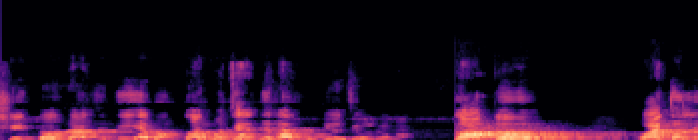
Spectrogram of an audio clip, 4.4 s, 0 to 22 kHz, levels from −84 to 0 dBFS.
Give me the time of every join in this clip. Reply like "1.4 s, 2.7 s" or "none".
2.9 s

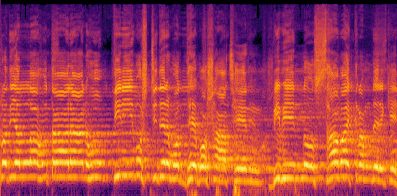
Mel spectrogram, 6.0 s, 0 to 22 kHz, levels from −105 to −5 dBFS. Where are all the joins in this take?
1.6 s, 4.0 s

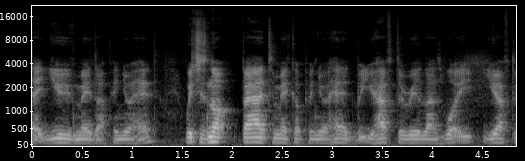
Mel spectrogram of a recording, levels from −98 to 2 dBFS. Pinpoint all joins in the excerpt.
none

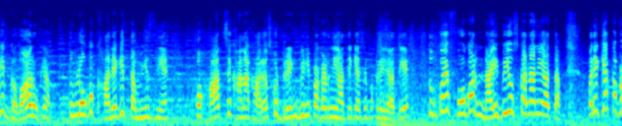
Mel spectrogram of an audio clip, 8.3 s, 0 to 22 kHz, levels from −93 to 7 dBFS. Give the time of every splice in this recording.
5.6 s

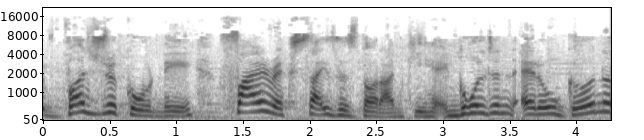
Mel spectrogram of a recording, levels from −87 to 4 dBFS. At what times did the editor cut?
3.0 s

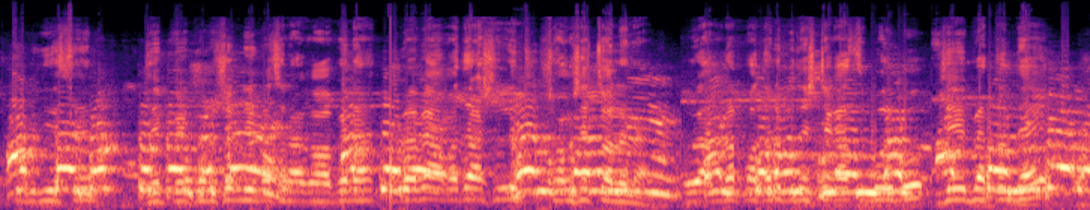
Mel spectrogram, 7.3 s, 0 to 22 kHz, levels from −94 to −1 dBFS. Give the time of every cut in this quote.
2.6 s, 4.5 s, 6.2 s

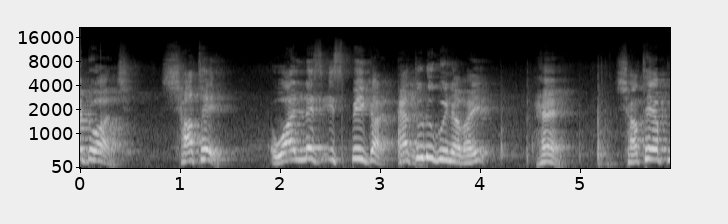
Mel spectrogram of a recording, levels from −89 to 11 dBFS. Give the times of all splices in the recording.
none

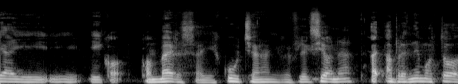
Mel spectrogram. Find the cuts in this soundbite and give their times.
3.6 s

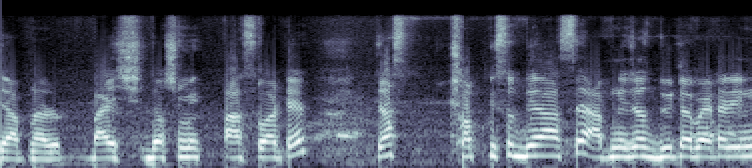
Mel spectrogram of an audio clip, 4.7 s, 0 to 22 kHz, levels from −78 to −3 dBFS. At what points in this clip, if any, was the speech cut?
none

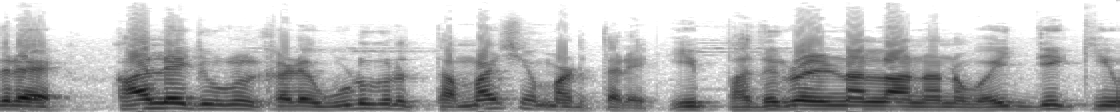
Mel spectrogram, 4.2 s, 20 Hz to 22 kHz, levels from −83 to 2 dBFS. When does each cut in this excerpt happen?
2.5 s

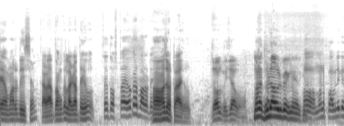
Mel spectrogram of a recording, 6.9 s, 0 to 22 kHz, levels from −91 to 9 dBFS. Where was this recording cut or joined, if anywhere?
4.1 s

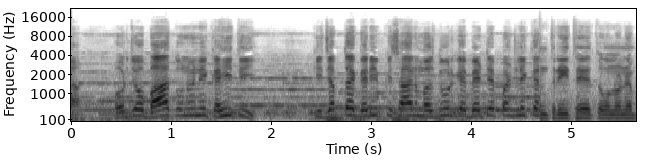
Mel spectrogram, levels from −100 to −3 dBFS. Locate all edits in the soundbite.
4.7 s

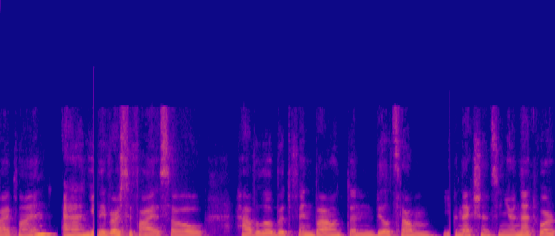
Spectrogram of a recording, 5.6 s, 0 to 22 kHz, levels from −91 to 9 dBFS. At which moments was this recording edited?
0.9 s, 4.5 s

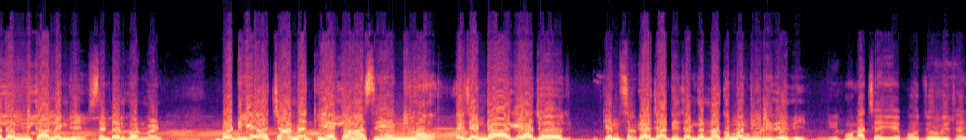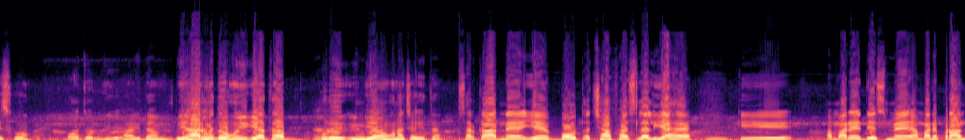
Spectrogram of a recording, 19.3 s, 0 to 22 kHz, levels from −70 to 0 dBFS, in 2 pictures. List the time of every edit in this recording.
8.2 s, 14.3 s

